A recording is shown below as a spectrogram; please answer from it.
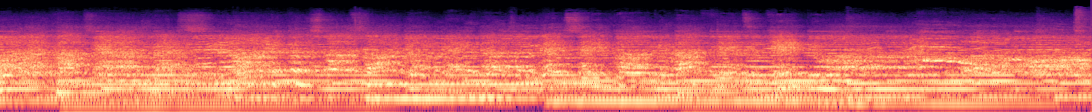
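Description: A rock band playing live: electric guitars and bass holding sustained chords, with singing over them.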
